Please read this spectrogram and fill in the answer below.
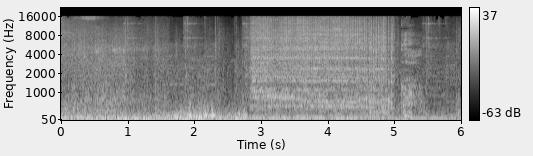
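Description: Music over a Dodge minivan driving on a muddy dirt road, with a harsh mechanical grinding and rattling from about three seconds in that lasts roughly two seconds.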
